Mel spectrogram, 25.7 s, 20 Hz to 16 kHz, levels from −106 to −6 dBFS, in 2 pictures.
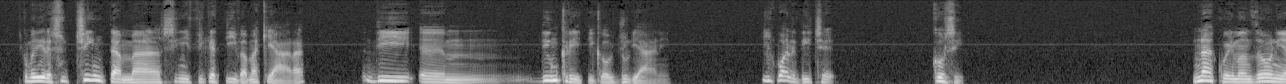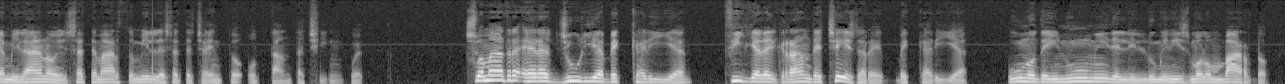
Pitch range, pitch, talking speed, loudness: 110-150 Hz, 125 Hz, 95 wpm, -26 LUFS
